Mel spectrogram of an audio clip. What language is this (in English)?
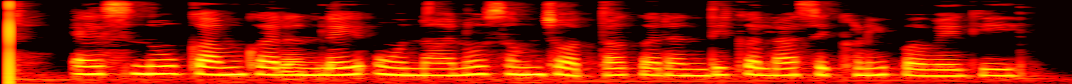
Punjabi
